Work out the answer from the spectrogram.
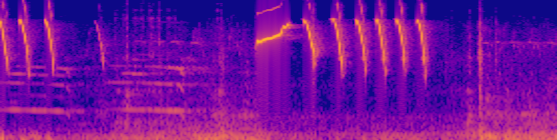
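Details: Female oriental magpie-robin song meant to excite male birds: two steep down-slurred notes, a pause with faint thin whistles, then a rising whistle leading into seven rapid descending high notes.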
